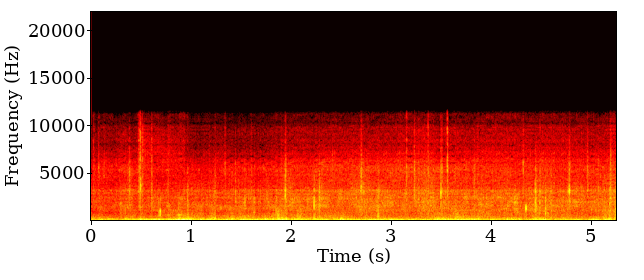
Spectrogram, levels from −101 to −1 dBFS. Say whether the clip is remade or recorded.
remade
